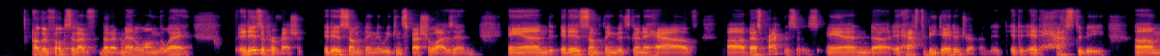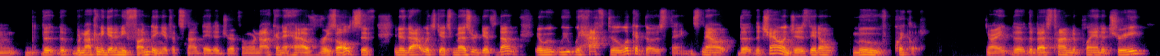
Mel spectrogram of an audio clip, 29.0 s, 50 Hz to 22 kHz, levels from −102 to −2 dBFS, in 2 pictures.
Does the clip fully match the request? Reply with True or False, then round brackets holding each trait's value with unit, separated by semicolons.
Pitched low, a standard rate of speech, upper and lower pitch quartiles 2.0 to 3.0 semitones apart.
False (110 Hz; 220 wpm; 2.7 semitones)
